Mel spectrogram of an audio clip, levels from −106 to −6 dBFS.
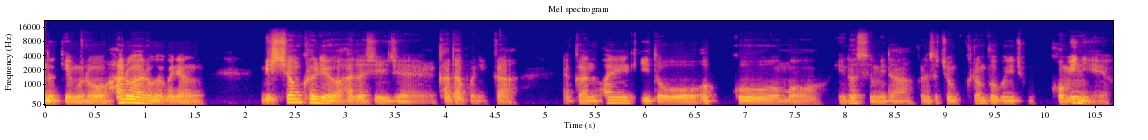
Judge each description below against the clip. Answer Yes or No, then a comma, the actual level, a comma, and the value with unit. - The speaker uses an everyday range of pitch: No, wide, 6.4 semitones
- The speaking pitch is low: Yes, very low, 95 Hz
